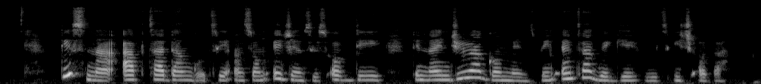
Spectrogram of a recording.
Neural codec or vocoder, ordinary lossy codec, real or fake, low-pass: none; MP3, 64 kbps; real; 19.8 kHz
